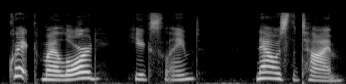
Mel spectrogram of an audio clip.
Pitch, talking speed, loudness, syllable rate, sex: 235 Hz, 155 wpm, -17 LUFS, 4.2 syllables/s, female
